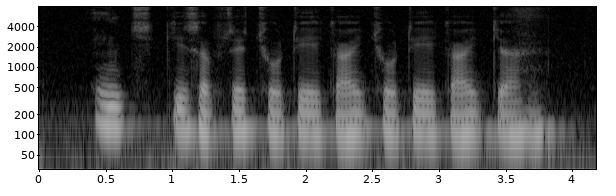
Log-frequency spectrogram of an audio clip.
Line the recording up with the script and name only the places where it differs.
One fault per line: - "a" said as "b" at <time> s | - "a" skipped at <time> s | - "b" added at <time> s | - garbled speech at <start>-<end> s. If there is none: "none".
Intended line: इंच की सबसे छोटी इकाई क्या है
- "छोटी इकाई" added at 2.4 s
